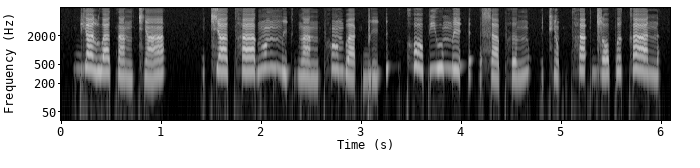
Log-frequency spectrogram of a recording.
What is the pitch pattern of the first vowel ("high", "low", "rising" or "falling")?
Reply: falling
